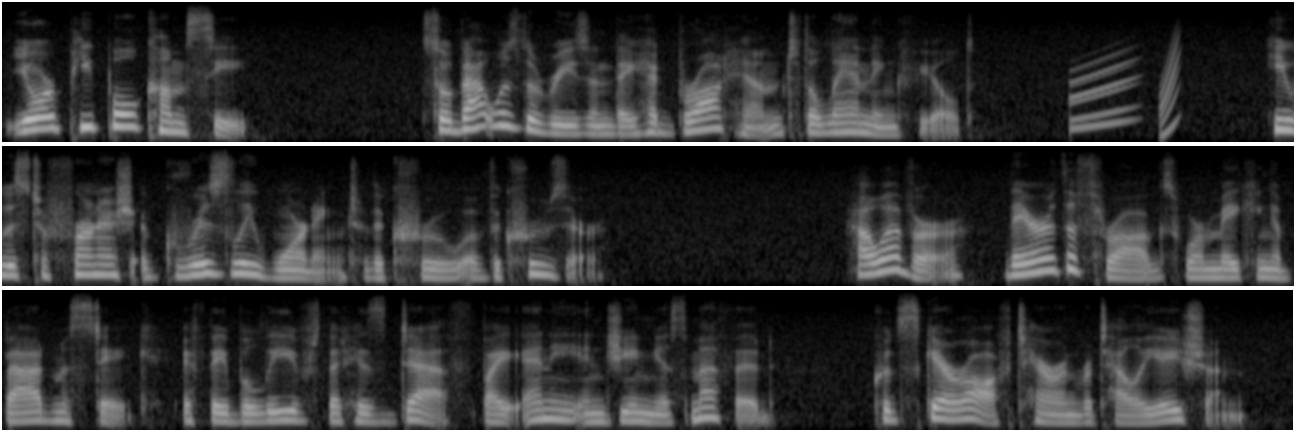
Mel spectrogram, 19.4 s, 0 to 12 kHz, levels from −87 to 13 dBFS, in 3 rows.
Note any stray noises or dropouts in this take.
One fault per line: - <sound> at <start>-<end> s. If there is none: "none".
- chirp at 5.3-5.9 s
